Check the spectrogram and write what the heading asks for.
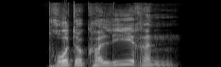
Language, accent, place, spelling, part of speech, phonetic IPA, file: German, Germany, Berlin, protokollieren, verb, [pʁotokɔˈliːʁən], De-protokollieren.ogg
- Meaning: to record, to protocol, to take minutes of, to log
